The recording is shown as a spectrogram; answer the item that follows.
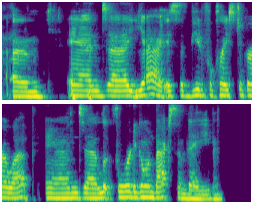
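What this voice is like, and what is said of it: East Tennessee Southern accent. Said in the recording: “I am from East Tennessee, so I'm in the foothills of the Smoky Mountains. Um, that's the accent.”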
